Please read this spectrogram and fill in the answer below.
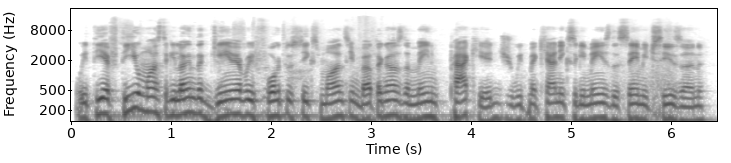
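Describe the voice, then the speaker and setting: A man's voice: mid-range voice, steady tone, brisk. A young man with a light Romanian accent, casually chatting with his live-stream audience while playing a card game. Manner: laid-back, chatty, answers chat between plays.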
